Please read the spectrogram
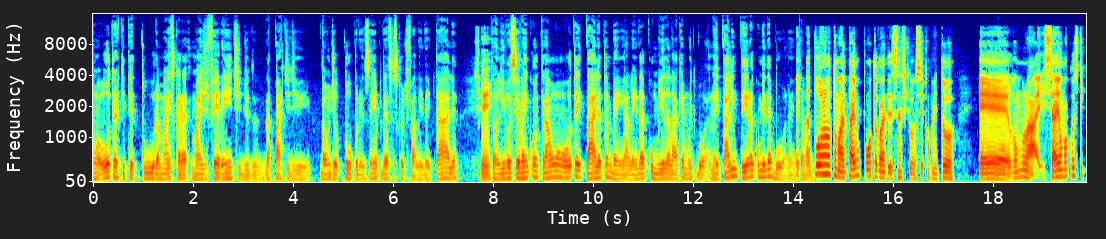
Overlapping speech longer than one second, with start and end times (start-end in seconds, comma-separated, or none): none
